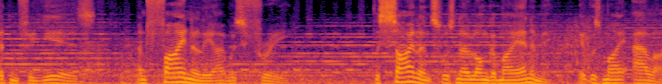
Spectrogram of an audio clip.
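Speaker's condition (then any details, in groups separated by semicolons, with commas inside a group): No condition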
